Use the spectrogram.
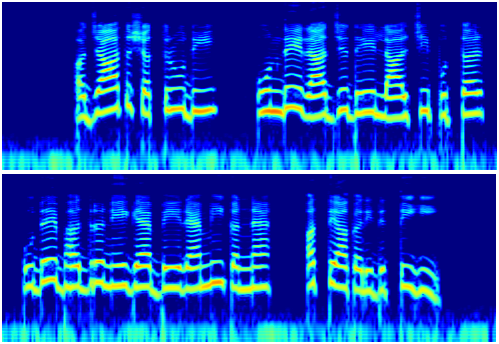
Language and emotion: Dogri, neutral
